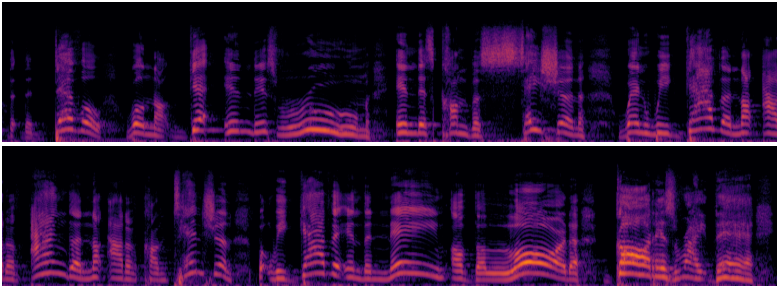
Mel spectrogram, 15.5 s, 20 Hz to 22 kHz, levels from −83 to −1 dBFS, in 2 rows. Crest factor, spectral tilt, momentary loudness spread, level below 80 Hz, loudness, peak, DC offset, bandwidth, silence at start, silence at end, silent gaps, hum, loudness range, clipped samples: 22 dB; -3.5 dB/octave; 13 LU; -62 dBFS; -38 LUFS; -16 dBFS; under 0.1%; 15 kHz; 0.1 s; 0.05 s; none; none; 8 LU; under 0.1%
